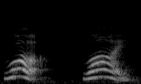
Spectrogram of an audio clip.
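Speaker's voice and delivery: yelling questions up a rock face; confused call. A narrator's reading. Confused call to the boy above.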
